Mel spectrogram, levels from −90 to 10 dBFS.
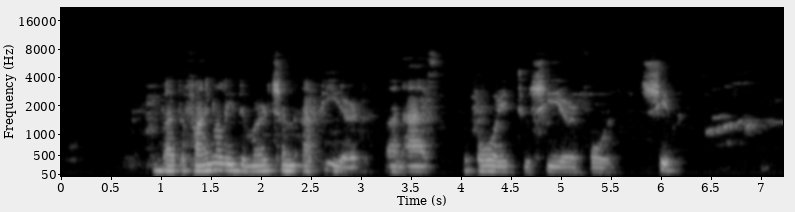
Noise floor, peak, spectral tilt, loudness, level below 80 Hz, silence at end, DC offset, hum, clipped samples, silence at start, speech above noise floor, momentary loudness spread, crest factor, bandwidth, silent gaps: -82 dBFS; -14 dBFS; -6 dB/octave; -32 LUFS; -74 dBFS; 0.25 s; under 0.1%; none; under 0.1%; 0.85 s; 51 dB; 18 LU; 20 dB; 7.6 kHz; none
